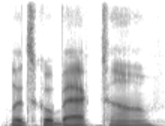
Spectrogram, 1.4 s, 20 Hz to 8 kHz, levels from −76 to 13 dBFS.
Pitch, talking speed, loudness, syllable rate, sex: 90 Hz, 175 wpm, -20 LUFS, 3.6 syllables/s, male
